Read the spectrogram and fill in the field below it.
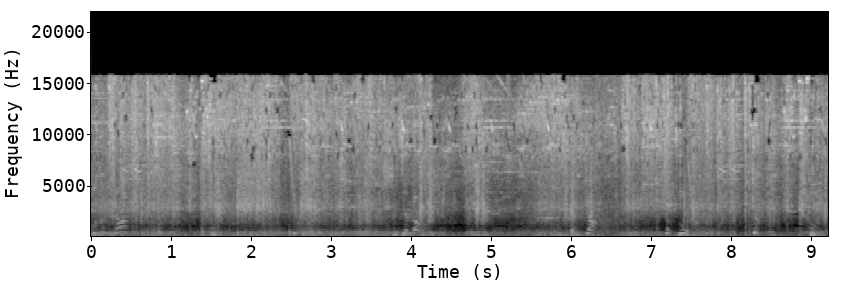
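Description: Electric crackles and magical blasts burst rapidly during a fast fight.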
